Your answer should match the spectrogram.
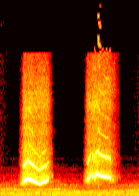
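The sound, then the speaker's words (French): Two short, loud whistled calls toward the stables, each a steady tone with a slight wavering pitch, separated by a brief pause over a faint low background hum, with no voices. “Toute la cour du château est suspendue aux lèvres de la mère Noël, qui se retourne et siffle vers les écuries.”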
